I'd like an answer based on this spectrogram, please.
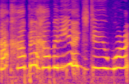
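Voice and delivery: put-on very high, stumbling little old lady voice. Recreate the inside joke where Chris takes your egg order, in Chris's little old lady voice. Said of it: "Chris would act like a little old lady".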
